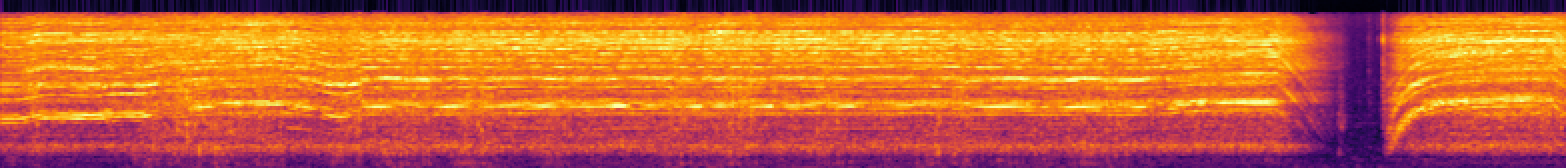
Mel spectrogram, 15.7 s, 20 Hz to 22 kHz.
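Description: Electric hand mixer running with its beaters in thick peanut-butter cookie dough, a steady motor whine that shifts a little in pitch as the load changes. About 13 seconds in it stops briefly, starts again, and is switched off near the end.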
